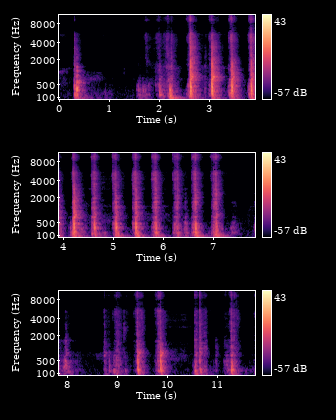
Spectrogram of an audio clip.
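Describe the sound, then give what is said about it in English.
A knife finely slices a single chili pepper on a board for a curry, making many quick, evenly spaced crisp chops in a steady run, then a short pause before the rhythmic slicing resumes. “Now, because I'm only using one, I'm going to slice this as fine as possible because I want it to go through the curry.”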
